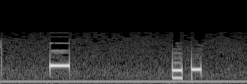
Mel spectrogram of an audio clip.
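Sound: telephone touch-tone dialing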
